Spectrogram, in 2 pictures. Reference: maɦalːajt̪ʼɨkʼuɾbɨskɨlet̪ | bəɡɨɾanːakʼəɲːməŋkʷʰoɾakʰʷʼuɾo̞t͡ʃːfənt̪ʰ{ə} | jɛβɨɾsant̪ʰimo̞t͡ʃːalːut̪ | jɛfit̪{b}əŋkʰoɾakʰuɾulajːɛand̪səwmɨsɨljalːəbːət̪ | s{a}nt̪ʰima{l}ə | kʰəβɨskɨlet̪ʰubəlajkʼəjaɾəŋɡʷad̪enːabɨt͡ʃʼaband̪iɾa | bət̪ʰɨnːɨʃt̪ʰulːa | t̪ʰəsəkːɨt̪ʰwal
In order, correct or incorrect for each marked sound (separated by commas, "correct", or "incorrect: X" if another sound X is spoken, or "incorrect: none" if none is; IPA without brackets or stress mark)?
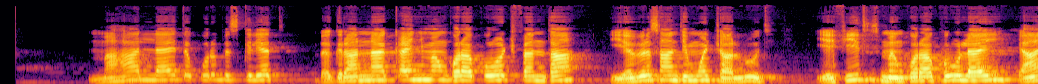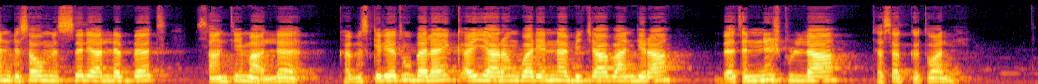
incorrect: a, incorrect: m, correct, incorrect: lː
